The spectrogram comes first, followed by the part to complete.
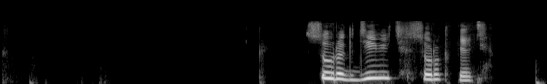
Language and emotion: Russian, neutral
